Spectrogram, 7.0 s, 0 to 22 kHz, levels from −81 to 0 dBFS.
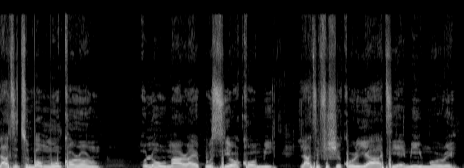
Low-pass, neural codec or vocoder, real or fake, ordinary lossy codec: none; none; real; none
